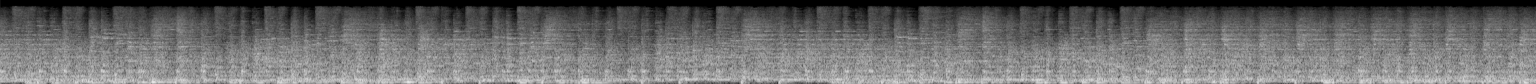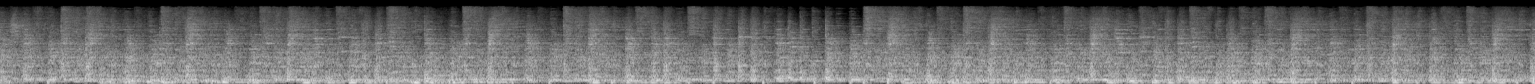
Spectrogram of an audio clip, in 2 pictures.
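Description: A large steel orchestra of steelpans playing a Panorama arrangement at full performance tempo. A drum kit, congas and cymbals keep a driving beat underneath.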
